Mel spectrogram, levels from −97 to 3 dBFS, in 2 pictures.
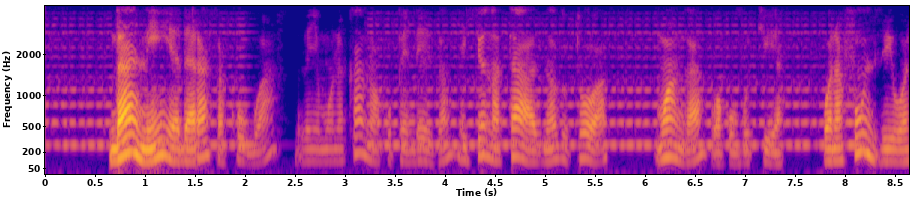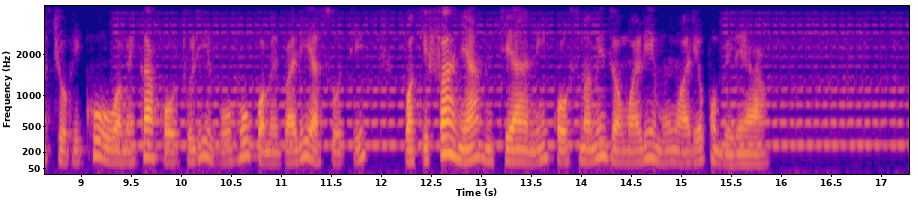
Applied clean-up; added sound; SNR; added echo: none; Bowed string instrument; 15 dB; none.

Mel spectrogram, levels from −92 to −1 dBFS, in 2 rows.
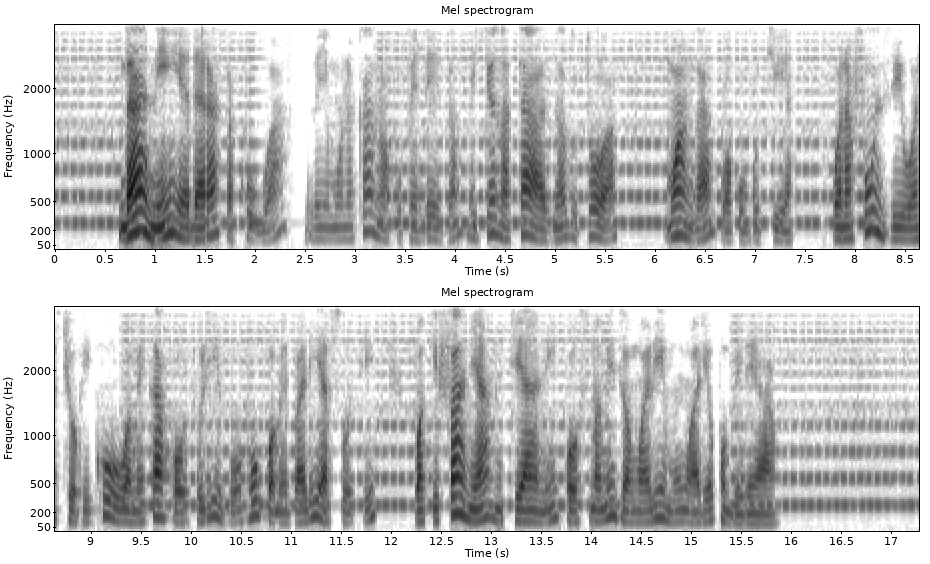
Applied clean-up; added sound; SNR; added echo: neural mask model RNNoise.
